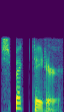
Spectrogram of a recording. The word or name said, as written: spectator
